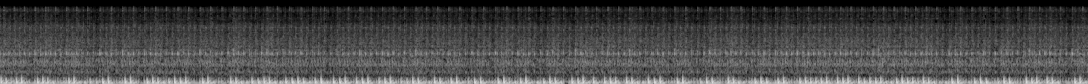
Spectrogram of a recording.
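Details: 1969 Triumph T100C after rebuild, started cold on one kick: steady, even thumping idle with a quick firing rhythm, no knocks or rattles; normal healthy twin warming up cleanly.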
